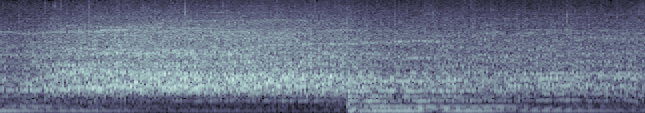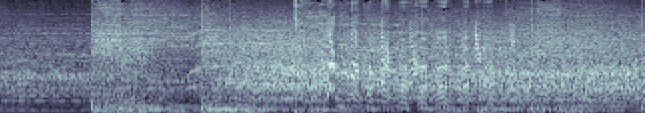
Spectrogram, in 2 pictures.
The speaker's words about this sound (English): So, here is the crowd's reaction as Undertaker was being cheered, and then Roman Reigns comes out the ring.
